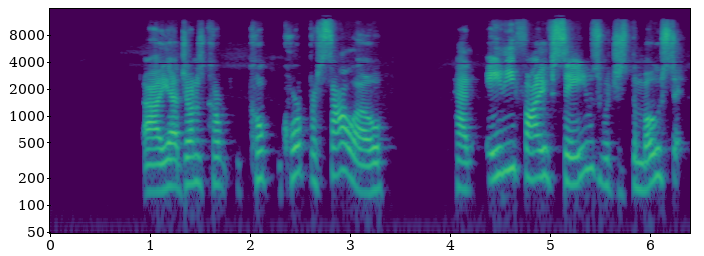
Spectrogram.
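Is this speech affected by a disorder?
No.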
